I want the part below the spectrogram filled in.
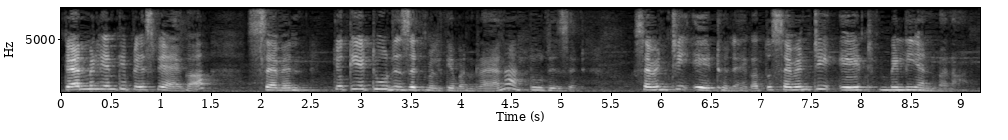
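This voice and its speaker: A woman's voice: on the high side, animated, moderate pace, a little hiss or hum. A woman teaching a math lesson in Hindi, going step by step through place values, often correcting herself and mixing in English number words.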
